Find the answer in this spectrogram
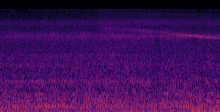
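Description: Chennai suburban electric local train running, heard from inside the carriage at the open door: a steady rumble and noise. About halfway through, a faint high whine comes in and falls slowly in pitch.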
